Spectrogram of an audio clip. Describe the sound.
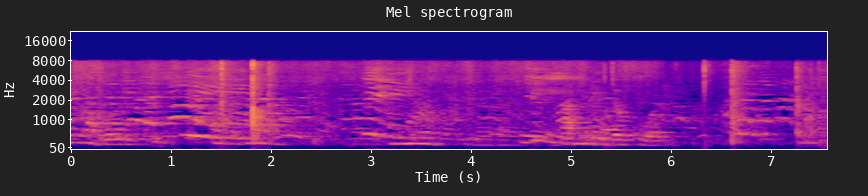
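Several children chatter and play during an evening sermon, their overlapping voices punctuated by a few sharp slaps or claps.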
